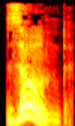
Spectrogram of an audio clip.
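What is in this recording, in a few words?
"zoned", British English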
